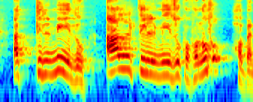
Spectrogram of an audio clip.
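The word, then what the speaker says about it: التِّلْمِيذُ: আলিফ লামটা আসবে কিন্তু কি হবে না? উচ্চারণ হবে না।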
